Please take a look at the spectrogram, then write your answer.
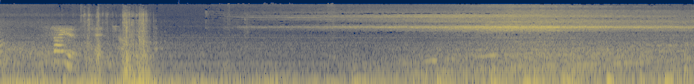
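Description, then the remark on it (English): S-Bahn commuter train doors in Berlin slide and thud shut with a couple of sharp clunks, then the electric train pulls away, its motor whine rising steadily over a low rumble. “I'm now going to hop on the S-Bahn and head to a small place near Frankfurt to discover more about the exciting things going on in Germany.”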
